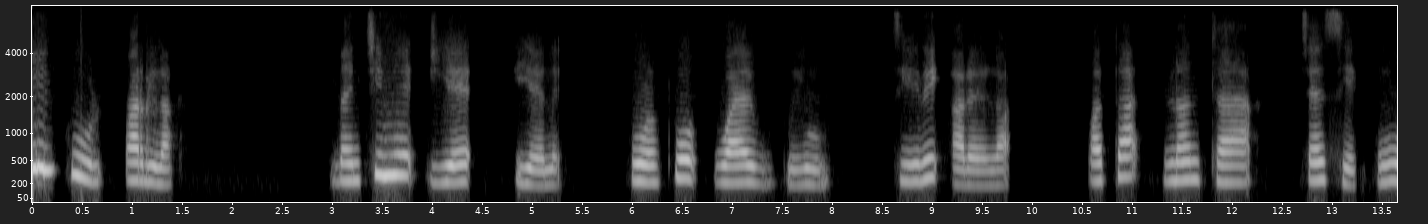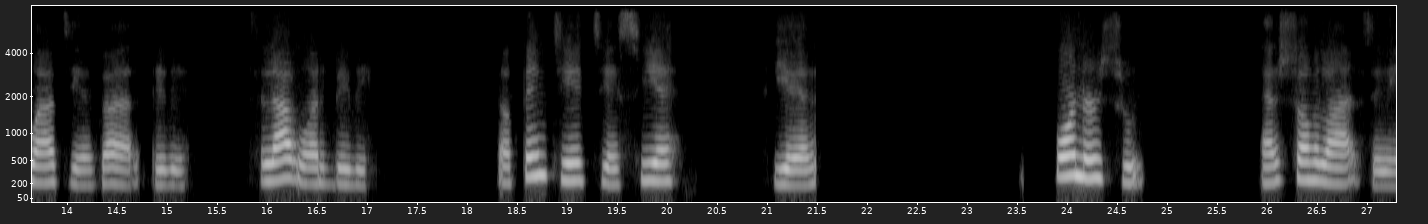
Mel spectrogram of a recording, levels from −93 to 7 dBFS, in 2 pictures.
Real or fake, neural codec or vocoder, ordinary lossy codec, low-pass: fake; codec, 16 kHz, 0.5 kbps, FunCodec, trained on LibriTTS, 25 frames a second; Opus, 32 kbps; 7.2 kHz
